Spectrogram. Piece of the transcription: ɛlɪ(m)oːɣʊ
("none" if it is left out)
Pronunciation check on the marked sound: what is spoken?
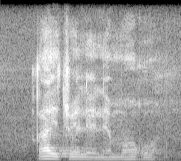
m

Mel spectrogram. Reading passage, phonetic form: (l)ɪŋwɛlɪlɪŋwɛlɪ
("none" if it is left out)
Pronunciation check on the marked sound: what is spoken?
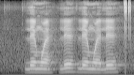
l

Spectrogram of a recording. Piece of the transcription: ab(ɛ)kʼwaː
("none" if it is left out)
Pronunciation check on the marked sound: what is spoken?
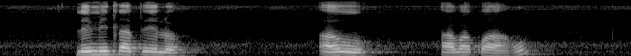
a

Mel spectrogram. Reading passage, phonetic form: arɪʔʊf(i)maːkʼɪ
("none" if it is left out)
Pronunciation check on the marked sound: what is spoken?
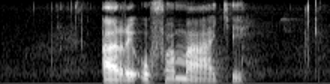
a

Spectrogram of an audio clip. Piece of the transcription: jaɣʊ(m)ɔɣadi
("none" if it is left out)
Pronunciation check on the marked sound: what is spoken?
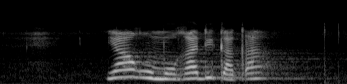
m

